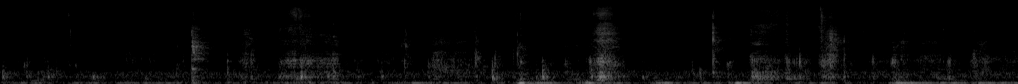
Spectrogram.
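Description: A person chewing and eating a saucy seafood boil with his hands, close to the microphone: irregular faint wet smacks and clicks of mouth and fingers.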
